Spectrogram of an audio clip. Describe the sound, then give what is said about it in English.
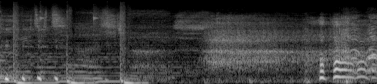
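Someone breathes heavily straight onto a microphone: a few puffs and snorting gasps with deep thumps, then a softer hiss of exhaled air and a brief voiced sound at the end. “I'm not cleaning that microphone, and you just, like, put your hot STD breath all over it.”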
